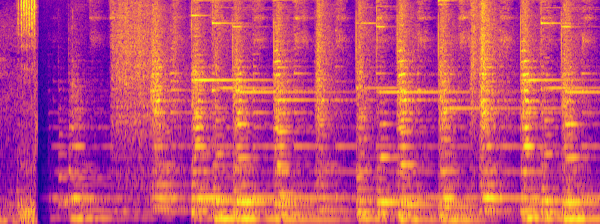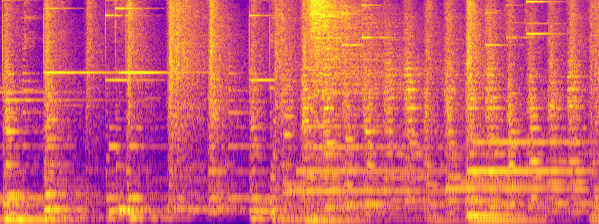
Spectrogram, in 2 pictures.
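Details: Upbeat background music with bright jingling, chiming accents and a steady rhythm; no animal voices stand out.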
